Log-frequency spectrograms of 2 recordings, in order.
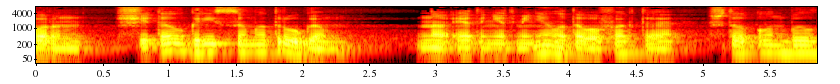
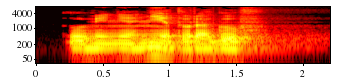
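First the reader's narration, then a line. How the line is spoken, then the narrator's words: Mutter. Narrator (Russian): пробормотал Грисом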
